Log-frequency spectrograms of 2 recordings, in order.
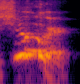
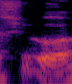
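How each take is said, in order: First: The word is said brightly and cheerfully. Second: The word is said quietly and subdued. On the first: The caller's request seemed routine. "the first one was sure" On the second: The caller's request made her uneasy. "Got very quiet"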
